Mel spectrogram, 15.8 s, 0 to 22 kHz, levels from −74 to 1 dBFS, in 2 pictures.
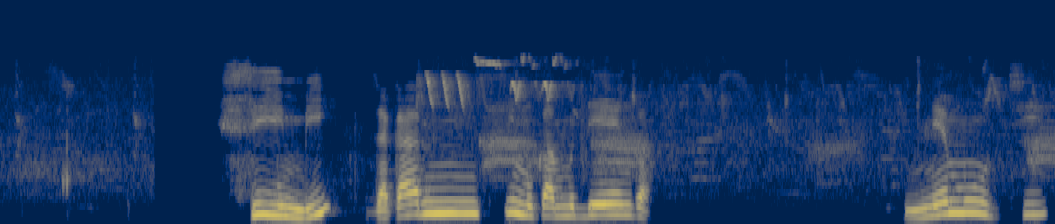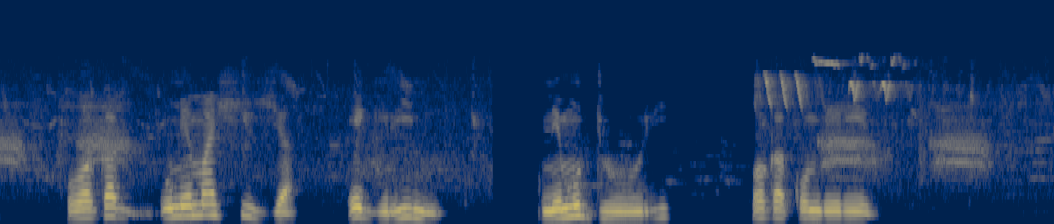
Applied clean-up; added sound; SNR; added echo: none; Chirp, tweet; 16 dB; none.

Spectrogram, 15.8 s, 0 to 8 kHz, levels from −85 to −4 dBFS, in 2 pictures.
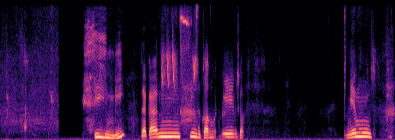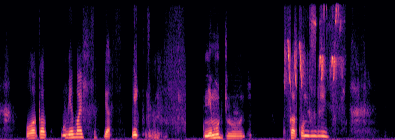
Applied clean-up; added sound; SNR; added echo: neural diffusion model UNIVERSE++.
